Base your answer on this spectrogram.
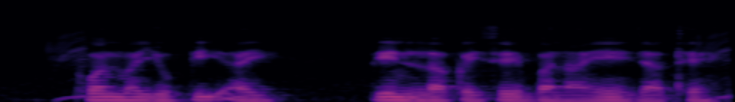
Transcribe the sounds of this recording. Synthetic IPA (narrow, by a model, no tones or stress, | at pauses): pʰoːnmẽjuːpiaːi | pinləkəisebənaːjẽd͡ʒaːt̪ʰeː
